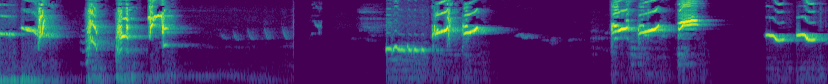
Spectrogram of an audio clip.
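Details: Female white-rumped shama (kacer betina) in breeding condition calling to a male, giving short separated bursts of sharp chips and twisting whistled notes with silent gaps between them.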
